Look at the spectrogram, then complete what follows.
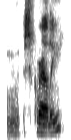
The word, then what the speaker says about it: Shkreli: And for the record, I keep saying your name wrong. Shkreli. Okay, Shkreli. I keep wanting to separate that.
